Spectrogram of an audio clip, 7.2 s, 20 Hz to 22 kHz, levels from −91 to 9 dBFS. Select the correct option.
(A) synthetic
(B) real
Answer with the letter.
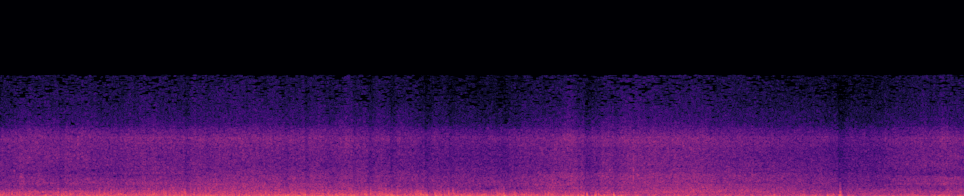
B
